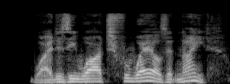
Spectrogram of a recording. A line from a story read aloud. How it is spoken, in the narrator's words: we asked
